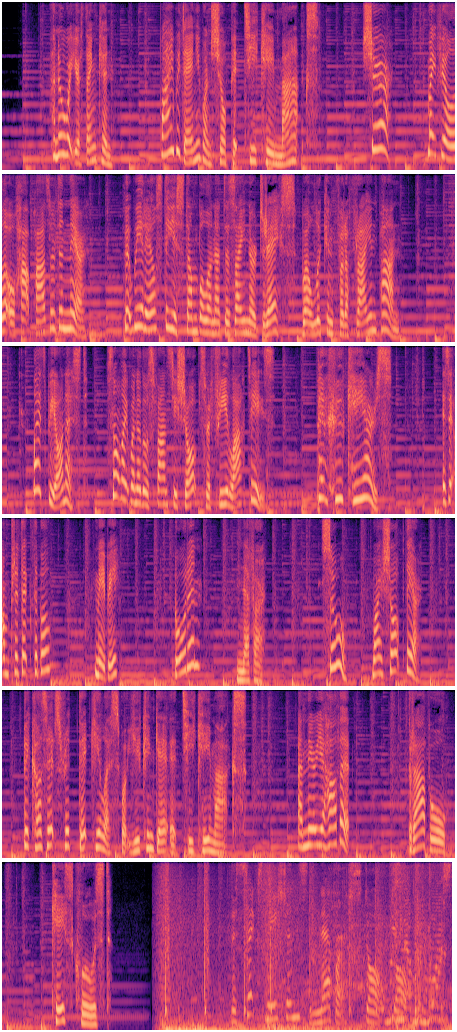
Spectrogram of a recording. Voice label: commercial, Scottish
